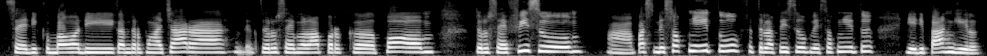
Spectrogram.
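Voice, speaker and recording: A woman's voice: a little high, fairly even intonation, normal speed, darkish tone, smooth, dry recording. A woman from Kolaka with a Southeast Sulawesi Indonesian accent, a mother earnestly retelling events in detail during a podcast interview. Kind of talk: personal account in a podcast interview.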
